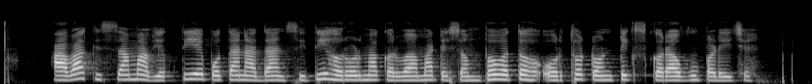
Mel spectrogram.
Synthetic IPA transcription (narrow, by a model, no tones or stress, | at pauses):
aʋakɪsːamãʋjək̚t̪iepot̪anad̪ansid̪ʱiɦəɾoɽmãkəɾʋamaʈesəmbʱəʋt̪əɦɔɾt̪ʰoʈɔɳʈikskəɾaʋːũpəɽet͡ʃʰe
